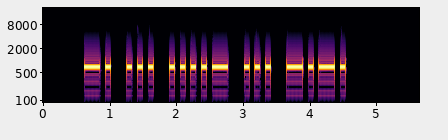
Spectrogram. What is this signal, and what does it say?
Morse code, heard as a keyed tone, about 15 wpm, 700 Hz. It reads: NS4SC
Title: USA Call Signs - 5 Characters - Repeated 2x - 15wpm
